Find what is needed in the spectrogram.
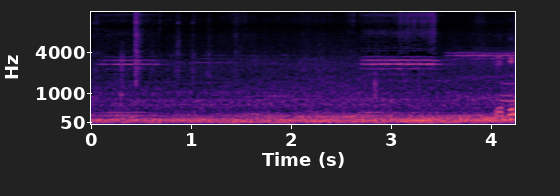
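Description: Street traffic noise: a steady low rumble of passing engines, with two short vehicle horn toots, one right at the start and a longer one about three seconds in.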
